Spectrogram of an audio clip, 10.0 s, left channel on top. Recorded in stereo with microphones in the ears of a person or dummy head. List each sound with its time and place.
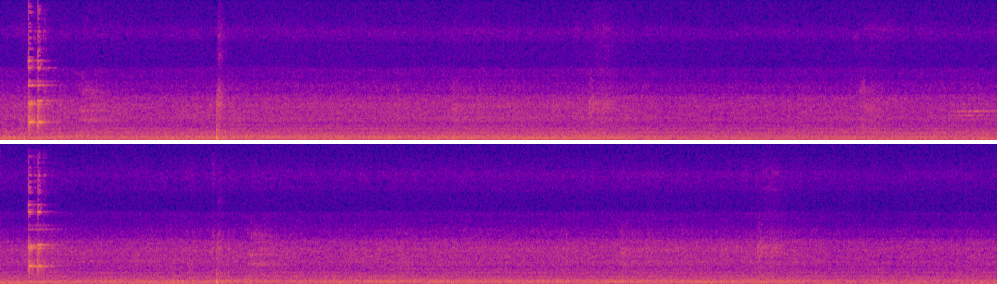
0.3 s a clink: 15° left (ahead or behind), 1.1 m
2.2 s a snare drum: 20° left (ahead or behind), 0.6 m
